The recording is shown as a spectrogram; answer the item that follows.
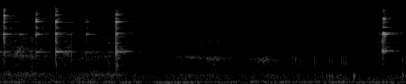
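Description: Metal spoon clinking against a ceramic coffee mug as the coffee is stirred: a quick run of ringing clinks in the first second or so. More clinks come near the end.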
